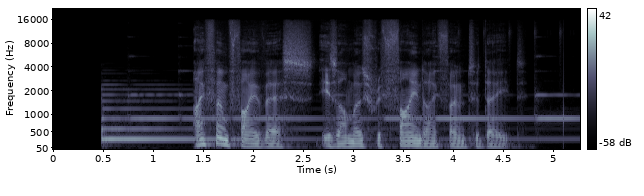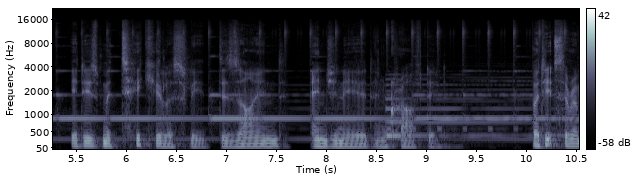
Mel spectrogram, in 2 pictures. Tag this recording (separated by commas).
xylophone, Glockenspiel, Mallet percussion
